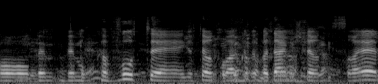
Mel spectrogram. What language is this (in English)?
Hebrew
